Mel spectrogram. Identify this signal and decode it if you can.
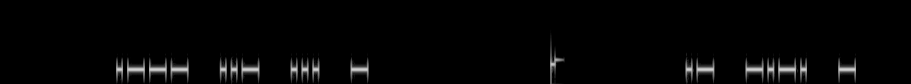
Morse code, heard as a keyed tone, about 21 wpm, spaced as for 16 wpm, 700 Hz. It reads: JUST ACT
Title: 2x Character Spacing - Top 200 Words - 22wpm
